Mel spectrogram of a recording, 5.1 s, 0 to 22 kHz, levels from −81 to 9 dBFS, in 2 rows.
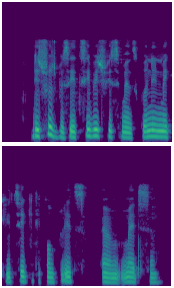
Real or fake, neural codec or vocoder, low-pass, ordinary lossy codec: real; none; 7.2 kHz; none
